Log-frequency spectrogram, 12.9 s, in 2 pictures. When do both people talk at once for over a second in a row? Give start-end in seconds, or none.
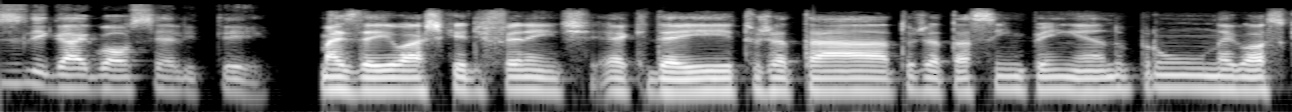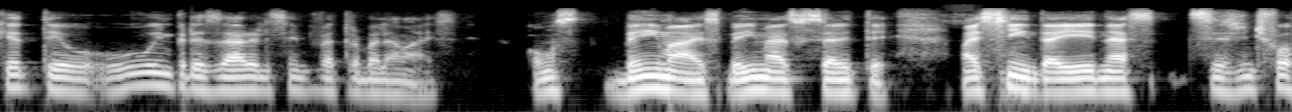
none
